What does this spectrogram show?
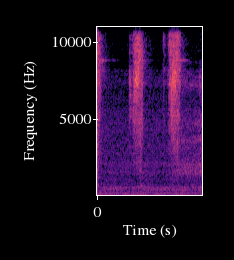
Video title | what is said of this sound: Tabletop review of a Sig 1911X Stainless (Just a little different) | it sounds like metal. You hear that tone? Just from running my fingers on it?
